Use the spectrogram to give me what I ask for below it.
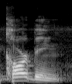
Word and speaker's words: carbine: Tops with the carbine, rhymes with combine, bunching bullseyes at 300 yards.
